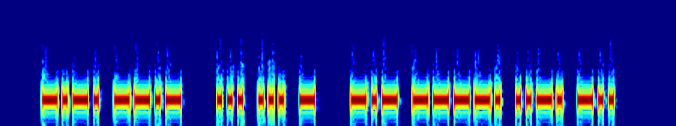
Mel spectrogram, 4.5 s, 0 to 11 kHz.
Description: Morse code, heard as a keyed tone, about 36 wpm, 700 Hz. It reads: CQ SST K9FD
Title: K1USN SST QSO Practice - 35wpm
